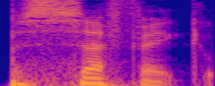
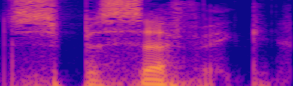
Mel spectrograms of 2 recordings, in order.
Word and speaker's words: specific: Love listening to this podcast and to chuckle every time at Pacific wording, haha, yeah, because I say Pacific rather than specific. And I kind of spell it that way as well.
